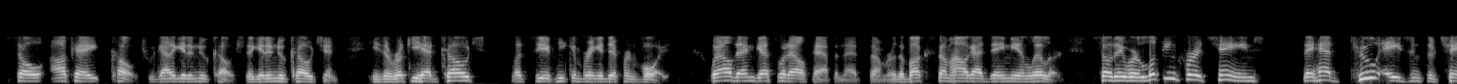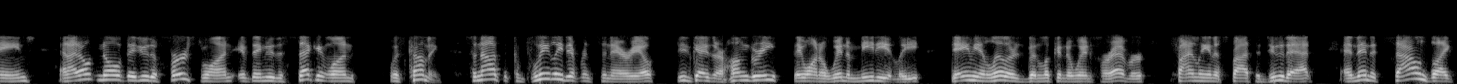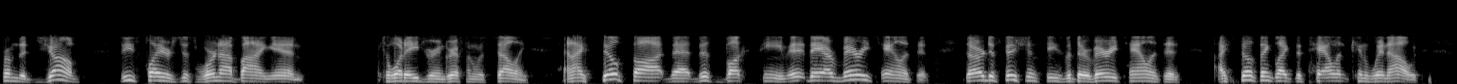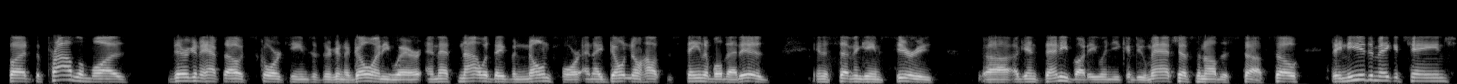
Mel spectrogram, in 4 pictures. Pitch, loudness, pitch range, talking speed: 150 Hz, -20 LUFS, 135-175 Hz, 215 wpm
